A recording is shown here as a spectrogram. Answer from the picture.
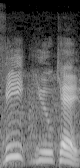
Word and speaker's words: Vuk: By the way, Vuk, his first name is spelled V-U-K, Vuk Lazarevic.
